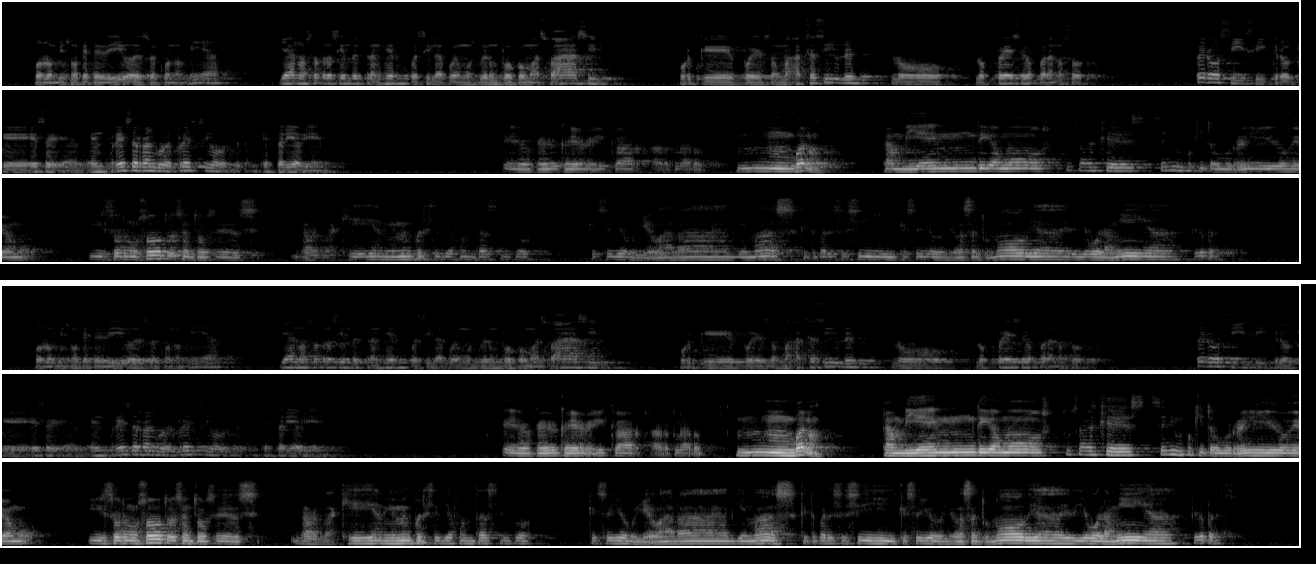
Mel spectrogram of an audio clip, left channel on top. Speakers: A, on the left; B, on the right.
A: por lo mismo que te digo de su economía. Ya nosotros siendo extranjeros, pues sí la podemos ver un poco más fácil, porque pues son más accesibles los, los precios para nosotros. Pero sí, sí, creo que ese, entre ese rango de precio d- estaría bien.
B: Eh, ok, ok, y claro, claro, claro. Mm, bueno, también, digamos, tú sabes que es- sería un poquito aburrido, digamos, ir solo nosotros, entonces, la verdad que a mí me parecería fantástico qué sé yo, llevar a alguien más. ¿Qué te parece si, qué sé yo, llevas a tu novia, yo llevo a la mía? ¿Qué te parece?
